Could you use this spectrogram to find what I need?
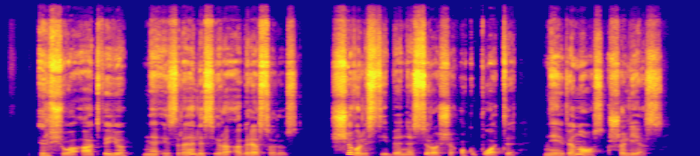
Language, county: Lithuanian, Kaunas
